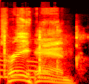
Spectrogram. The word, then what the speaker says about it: Trahan: to our new friend, Alyssa Trahan, like Strahan, but Trahan. Hello. Yay. Yes, exactly. Hi. Welcome. I was wondering if that was how you pronounce it, just because it's spelled almost the same without the S.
